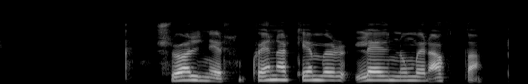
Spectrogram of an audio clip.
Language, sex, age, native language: Icelandic, female, 70-79, Icelandic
